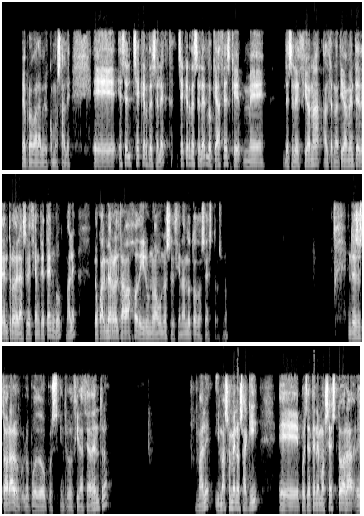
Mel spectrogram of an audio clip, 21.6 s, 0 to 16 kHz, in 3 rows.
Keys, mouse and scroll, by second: 12.0 shift+middle click, 13.4 middle click, 14.6 shift+middle click, 14.6 e, 17.9 shift+middle click.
